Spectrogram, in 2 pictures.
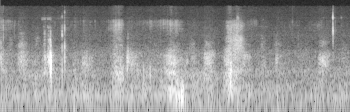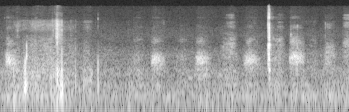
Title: Sneezing 🤧🤧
